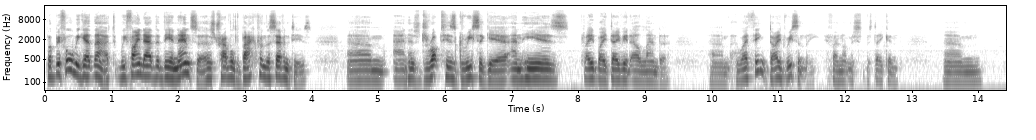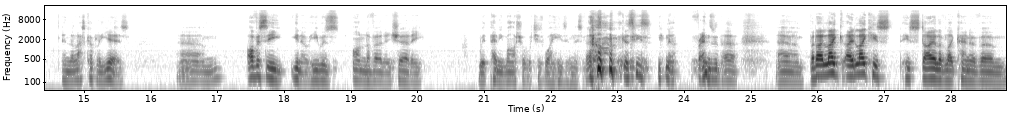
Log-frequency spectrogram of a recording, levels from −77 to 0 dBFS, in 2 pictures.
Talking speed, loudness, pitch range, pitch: 185 wpm, -27 LUFS, 105-140 Hz, 120 Hz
